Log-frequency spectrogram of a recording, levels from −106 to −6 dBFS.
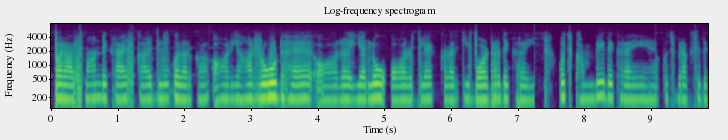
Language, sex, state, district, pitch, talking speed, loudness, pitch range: Hindi, female, Bihar, Kishanganj, 185 Hz, 200 wpm, -31 LUFS, 180-195 Hz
